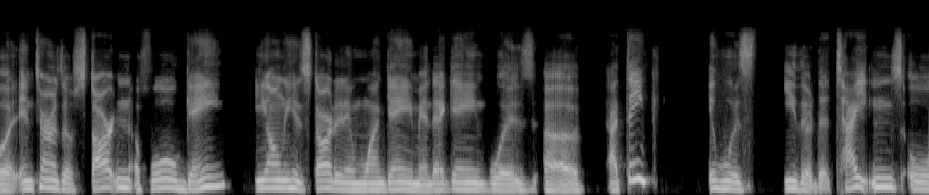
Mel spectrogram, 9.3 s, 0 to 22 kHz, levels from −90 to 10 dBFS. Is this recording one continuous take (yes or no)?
yes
